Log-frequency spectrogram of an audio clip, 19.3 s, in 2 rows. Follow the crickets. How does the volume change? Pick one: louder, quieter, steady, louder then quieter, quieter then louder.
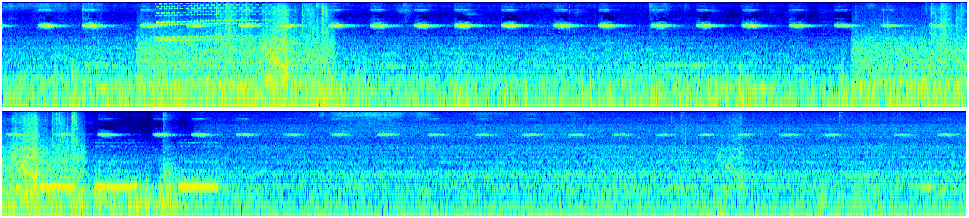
quieter.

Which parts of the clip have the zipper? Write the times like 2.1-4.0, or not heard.
1.3-3.4, 8.4-10.5, 15.5-17.2.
